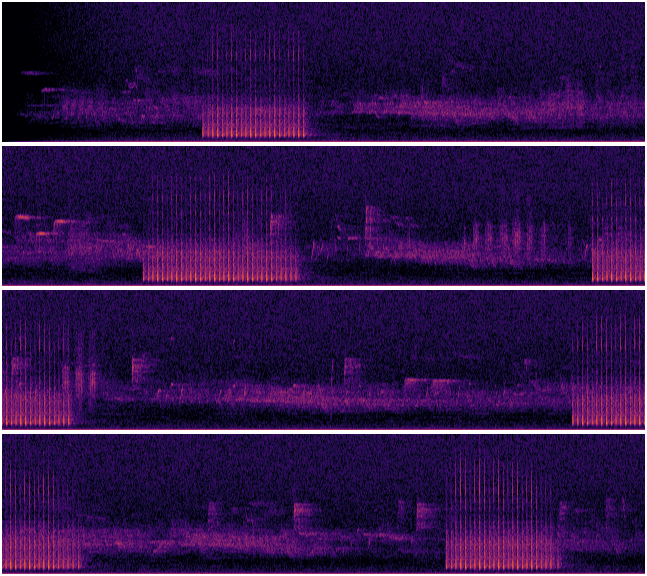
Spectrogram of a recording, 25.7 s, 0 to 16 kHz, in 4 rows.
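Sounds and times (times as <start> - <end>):
lesser spotted woodpecker drumming: 1.9 - 3.4, 7.8 - 9.8, 12.1 - 14.0, 18.5 - 20.7, 23.7 - 25.7.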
